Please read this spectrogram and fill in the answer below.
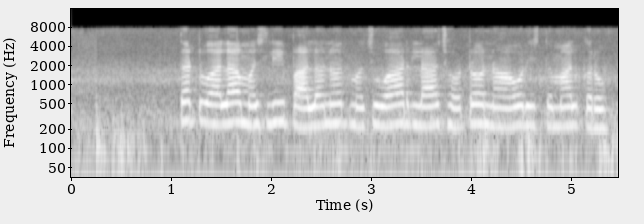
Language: Magahi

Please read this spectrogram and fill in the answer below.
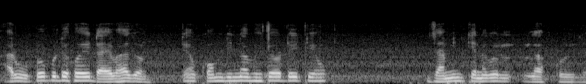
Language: Assamese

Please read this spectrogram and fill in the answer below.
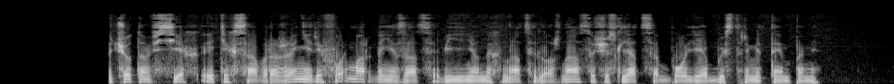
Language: Russian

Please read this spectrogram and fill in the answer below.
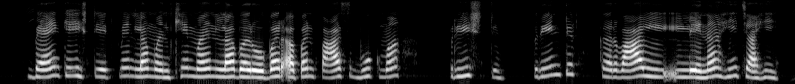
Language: Chhattisgarhi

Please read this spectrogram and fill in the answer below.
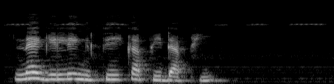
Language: Luo (Kenya and Tanzania)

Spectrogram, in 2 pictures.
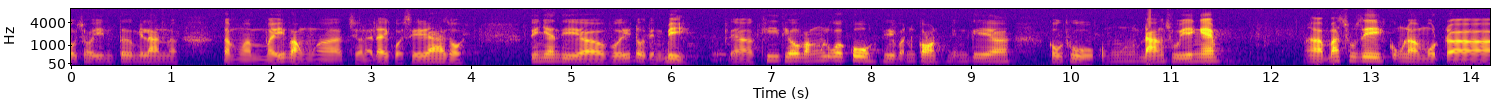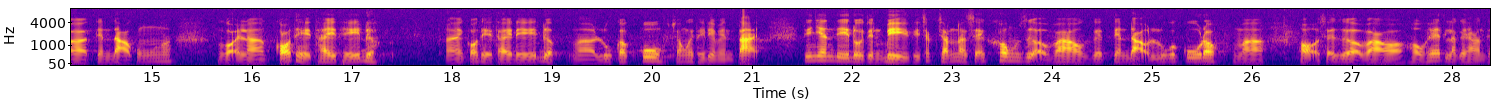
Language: Vietnamese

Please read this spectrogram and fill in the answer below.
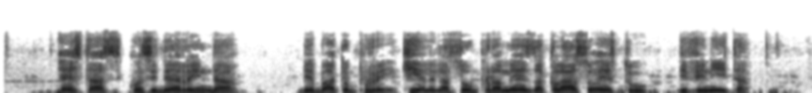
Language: Esperanto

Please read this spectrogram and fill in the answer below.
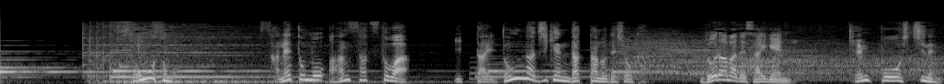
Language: Japanese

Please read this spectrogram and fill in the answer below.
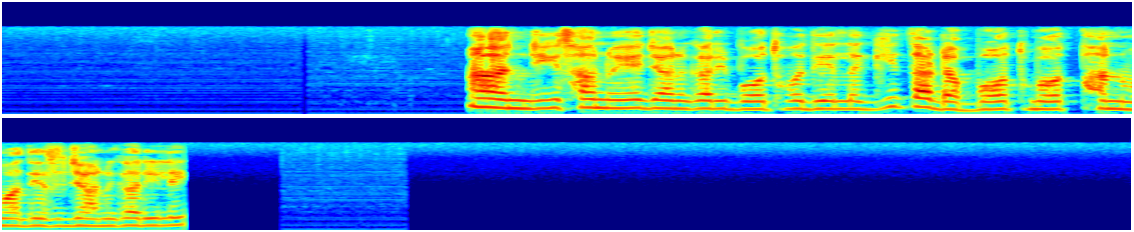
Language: Punjabi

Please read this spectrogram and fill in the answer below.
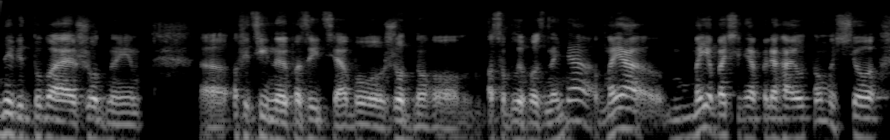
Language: Ukrainian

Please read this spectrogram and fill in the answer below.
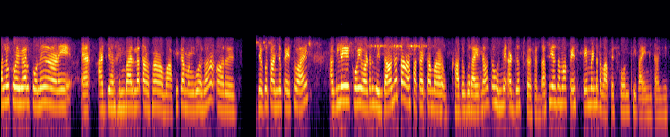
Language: Sindhi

